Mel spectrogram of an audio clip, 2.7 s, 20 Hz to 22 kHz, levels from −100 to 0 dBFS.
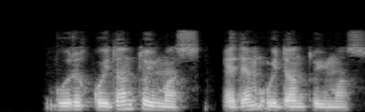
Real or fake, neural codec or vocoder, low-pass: real; none; 7.2 kHz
